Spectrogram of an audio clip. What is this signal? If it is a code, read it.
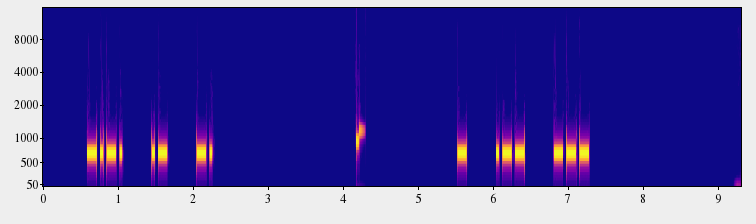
Morse code, heard as a keyed tone, about 28 wpm, spaced as for 16 wpm, 690 Hz. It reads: CAN TWO
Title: 3x Character Spacing - Top 100 Words - 28wpm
